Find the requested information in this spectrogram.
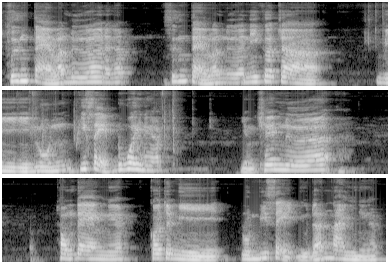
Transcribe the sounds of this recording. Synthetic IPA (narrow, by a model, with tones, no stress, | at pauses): sɯ˥˩ŋt̪ɛː˨˩la˦˥nɯ˦˥ɐna˦˥kʰa˦˥p̚ | sɯ˥˩ŋt̪ɛː˨˩la˦˥nɯ˦˥ɐniː˥˩kɔː˥˩t͡ɕa˨˩ | miː˧lu˦˥npʰi˦˥seː˨˩t̪̚du˥˩əjna˦˥kʰa˦˥p̚ | jaː˨˩ŋt͡ɕʰe˥˩nːɯ˦˥ɐ | t̪ʰɔː˧ŋdɛː˧ŋni˦˥ɐkɔː˥˩t͡ɕa˨˩miː˧lu˦˥npʰi˦˥seː˨˩t̪̚juː˨˩daː˥˩nːa˧jni˦˥˩kʰa˦˥p̚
